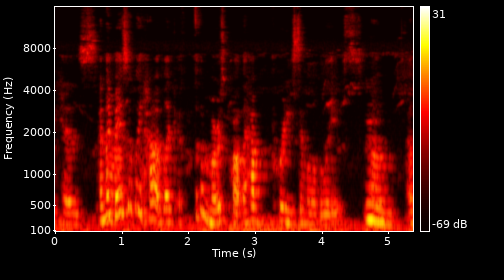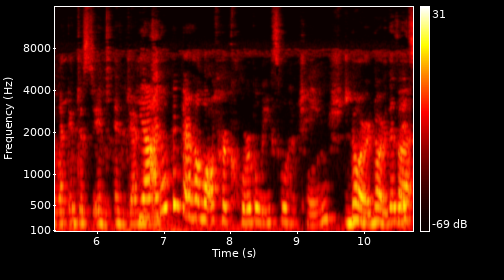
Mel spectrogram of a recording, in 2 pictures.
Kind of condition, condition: fault, background noise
